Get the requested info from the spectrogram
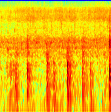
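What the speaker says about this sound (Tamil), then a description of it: "நல்லா வதக்கி விடணும்." Green chillies, curry leaves and coriander sautéing in a pan for a tamarind-leaf chicken curry, giving a steady soft sizzle broken by a few louder stirring scrapes, close and moderately loud with no talking.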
